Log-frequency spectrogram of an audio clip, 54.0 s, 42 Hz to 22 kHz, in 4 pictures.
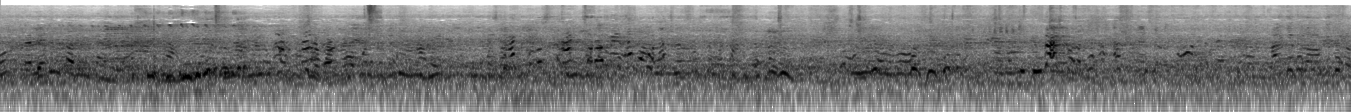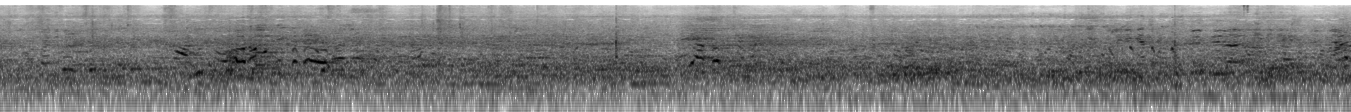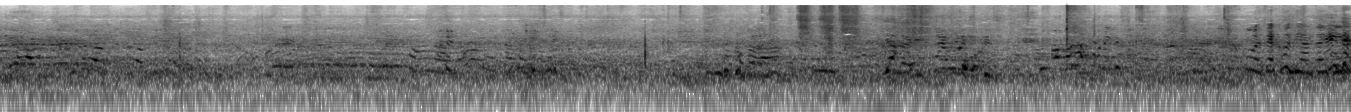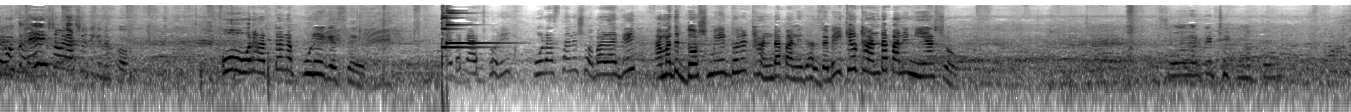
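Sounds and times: girls chattering and calling out: 0.0s - 54.0s.

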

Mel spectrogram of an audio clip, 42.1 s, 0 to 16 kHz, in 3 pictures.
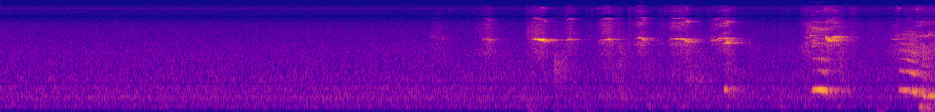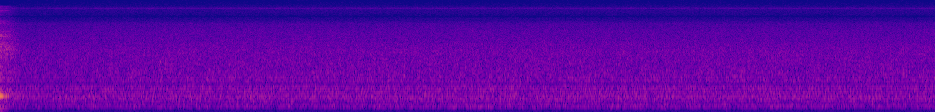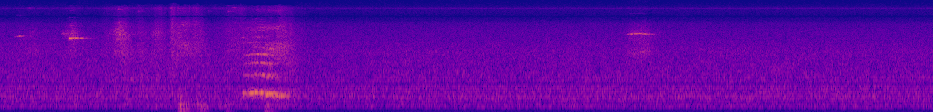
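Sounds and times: dog whimpering: 6.5s - 11.3s, 12.0s - 14.3s, 28.3s - 29.4s, 31.6s - 32.6s
dog howling whines: 7.2s - 11.2s, 12.0s - 14.3s, 31.6s - 32.5s.

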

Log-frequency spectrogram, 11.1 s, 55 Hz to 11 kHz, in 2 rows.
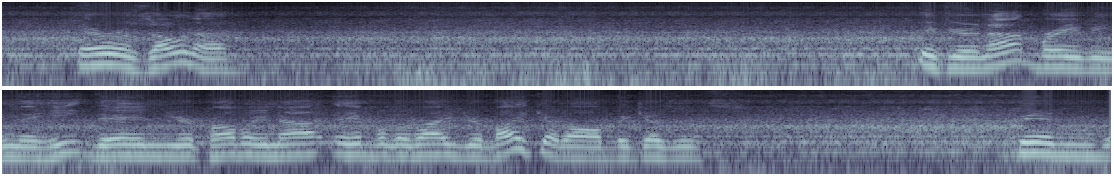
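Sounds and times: bicycle tyre rumble: 0.0s - 11.0s
electric motor hum: 0.0s - 11.0s
wind rushing over microphone: 0.0s - 11.0s.

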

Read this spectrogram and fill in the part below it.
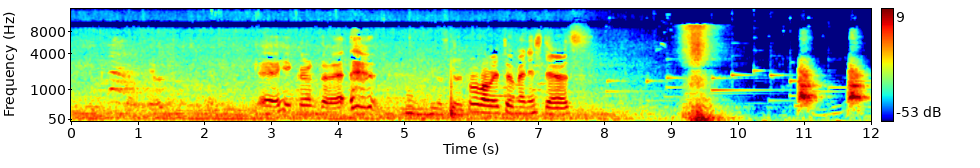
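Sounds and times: light music with held notes: 4.2s - 12.0s
dog barking: 10.9s - 12.0s.

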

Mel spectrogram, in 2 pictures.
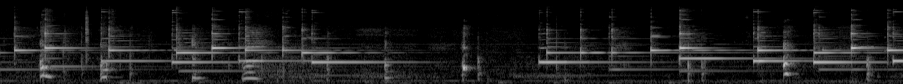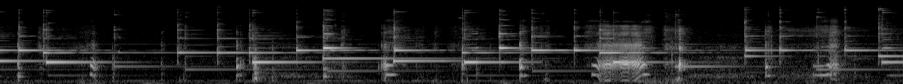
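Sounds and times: crib mobile chiming lullaby: 0.0s - 18.0s.

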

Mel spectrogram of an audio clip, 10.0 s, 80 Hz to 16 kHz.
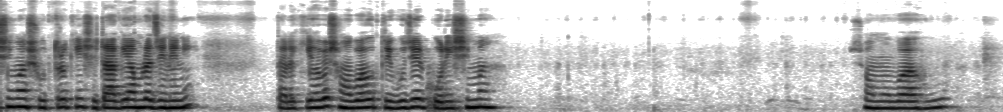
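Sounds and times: ballpoint pen scratching on paper: 3.8s - 10.0s.

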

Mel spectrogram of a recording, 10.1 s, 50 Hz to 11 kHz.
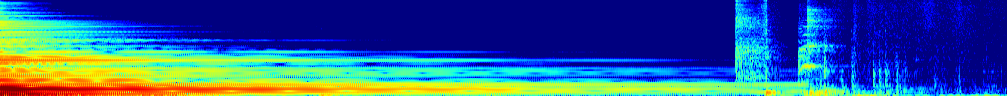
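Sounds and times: guitar strings muted: 7.4s - 9.1s
guitar handling knocks and rustling: 7.4s - 9.3s.

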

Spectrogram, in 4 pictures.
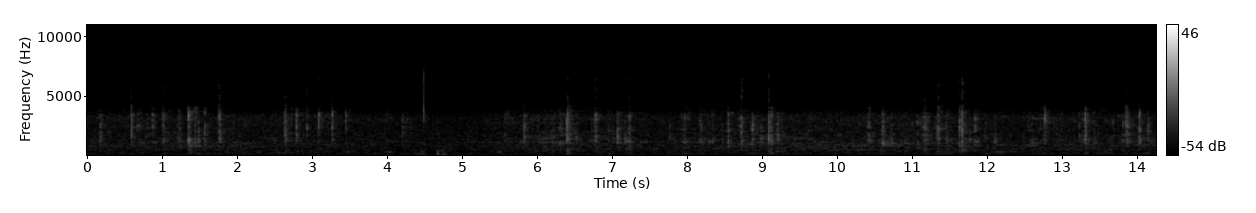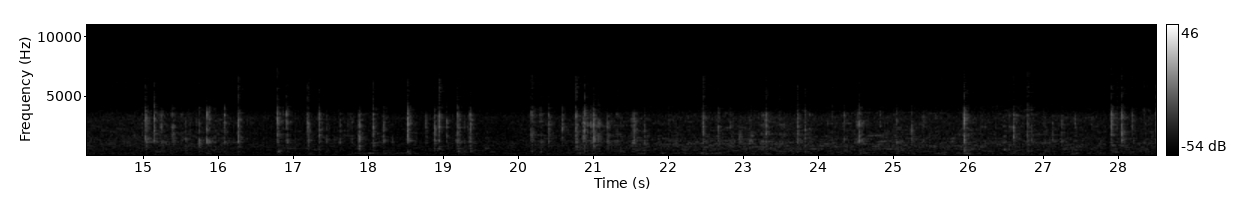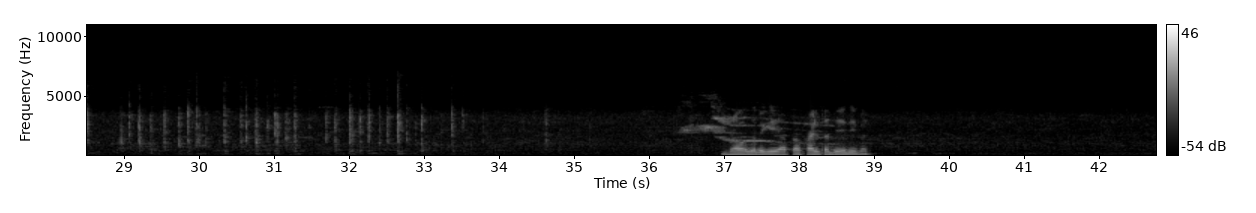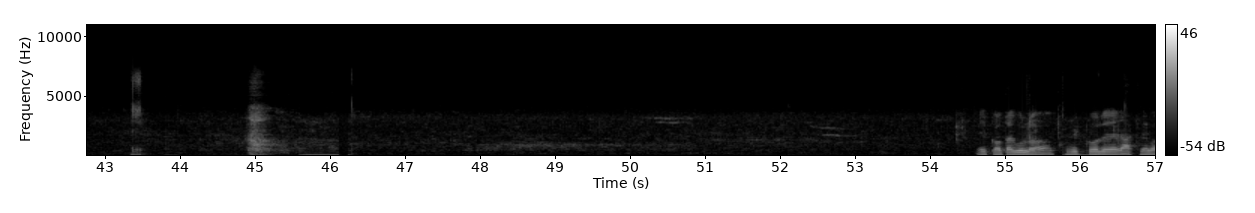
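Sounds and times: typing on computer keyboard: 0.0s - 2.0s, 2.6s - 3.6s, 5.6s - 9.6s, 10.2s - 14.3s, 14.9s - 19.5s, 20.1s - 33.9s.

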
